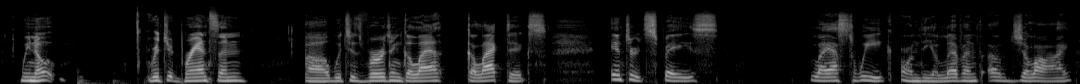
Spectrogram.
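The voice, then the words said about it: Deeper voice from a cold. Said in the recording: “I have a little bit of a cold, so I will sign a little deeper today”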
